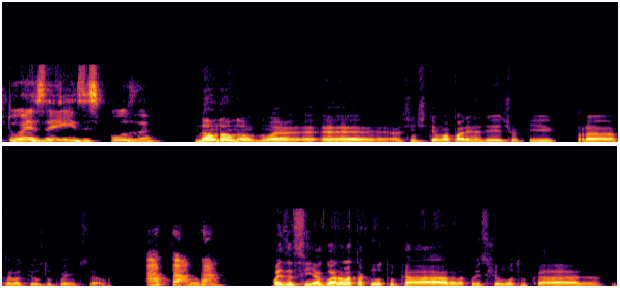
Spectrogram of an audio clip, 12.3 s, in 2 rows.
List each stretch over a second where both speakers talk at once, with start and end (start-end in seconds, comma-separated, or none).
none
